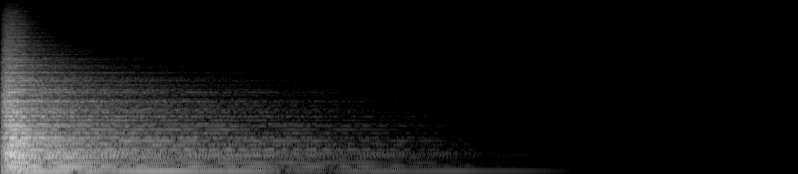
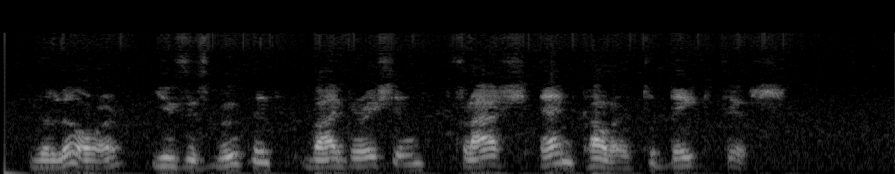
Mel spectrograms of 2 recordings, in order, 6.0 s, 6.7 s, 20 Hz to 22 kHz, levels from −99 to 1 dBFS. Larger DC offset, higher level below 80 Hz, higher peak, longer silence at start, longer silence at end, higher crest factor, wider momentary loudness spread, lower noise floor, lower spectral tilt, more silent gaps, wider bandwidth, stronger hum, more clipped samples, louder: neither; first, -48 dBFS vs -86 dBFS; first, -6 dBFS vs -26 dBFS; about the same, 0 s vs 0.05 s; first, 4.35 s vs 0.85 s; first, 28 dB vs 20 dB; first, 27 LU vs 14 LU; first, -90 dBFS vs -80 dBFS; about the same, -6 dB/octave vs -5.5 dB/octave; neither; first, 15 kHz vs 11.5 kHz; neither; neither; first, -30 LUFS vs -44 LUFS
